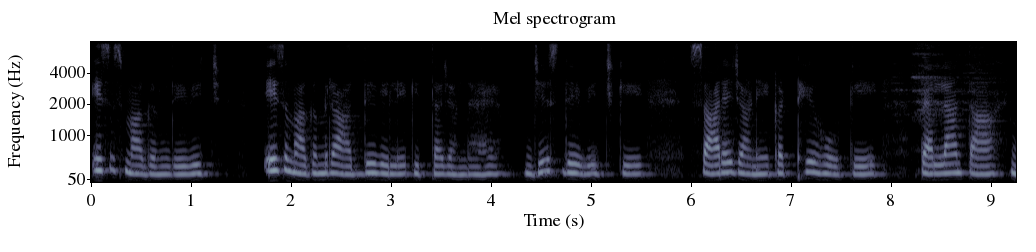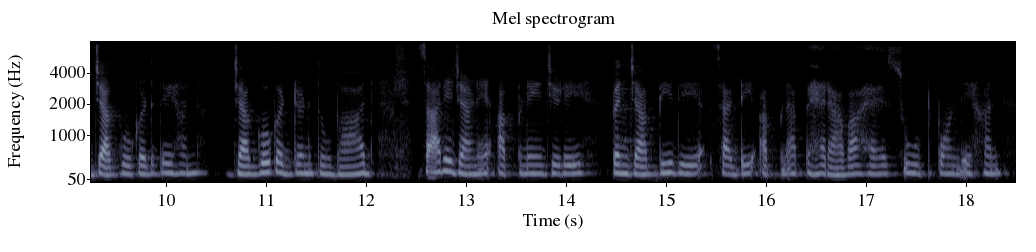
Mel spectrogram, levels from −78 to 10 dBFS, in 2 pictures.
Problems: background sounds at intervals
